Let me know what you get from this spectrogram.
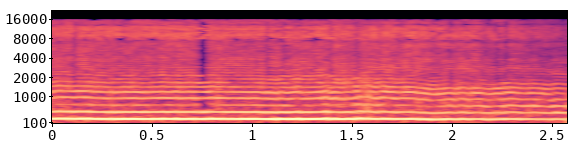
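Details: Buzzing of a fly, a continuous nasal drone with rich harmonics held at a nearly constant pitch, sagging slightly toward the end, with a single faint click partway through.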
